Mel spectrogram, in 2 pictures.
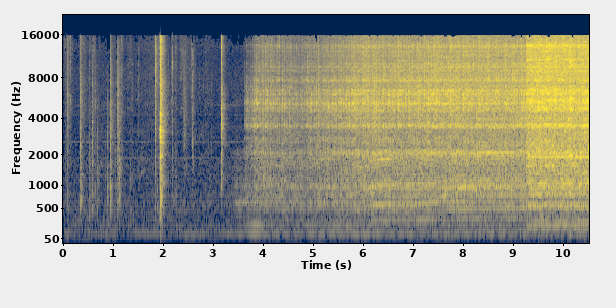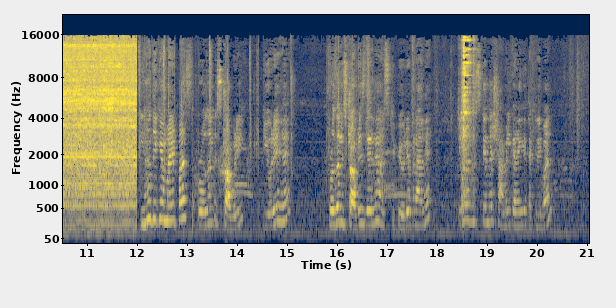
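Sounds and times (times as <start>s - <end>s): stand mixer running: 3.5s - 12.0s.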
